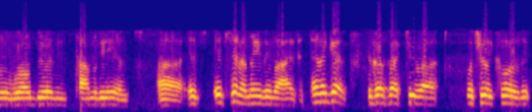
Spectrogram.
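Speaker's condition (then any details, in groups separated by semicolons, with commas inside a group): Cerebral palsy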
